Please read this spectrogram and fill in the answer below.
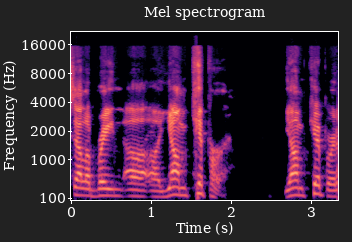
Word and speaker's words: Yom Kippur: uh a Yom Kippur Yom Kippur that's the Yiddish uh pronunciation of our ancient Hebrew yawam kaparium they call it Yom Kippur um and before we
